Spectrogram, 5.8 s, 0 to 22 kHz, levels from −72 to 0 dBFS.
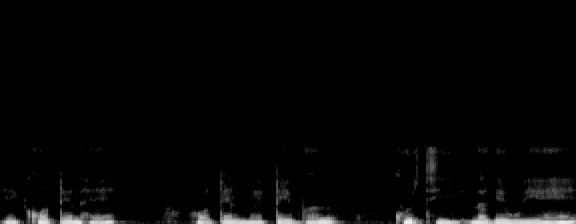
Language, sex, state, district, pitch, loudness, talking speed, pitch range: Hindi, female, Bihar, Patna, 250 Hz, -15 LUFS, 115 wpm, 240-260 Hz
